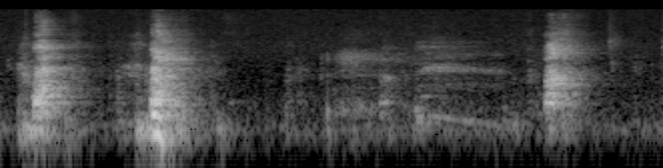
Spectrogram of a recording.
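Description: Puppy barking at a toy ball: three short barks, one at the start, one about a second in and one near the end, with quieter sounds between.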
